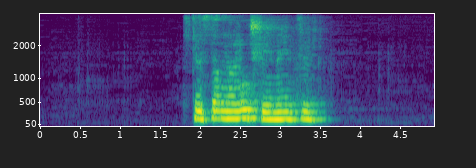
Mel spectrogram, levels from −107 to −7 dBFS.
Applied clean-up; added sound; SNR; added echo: neural mask model DeepFilterNet 3.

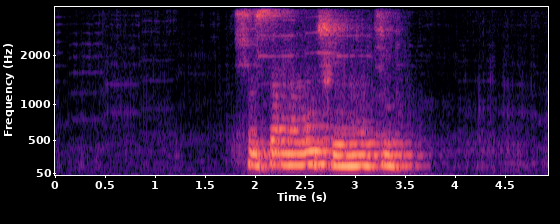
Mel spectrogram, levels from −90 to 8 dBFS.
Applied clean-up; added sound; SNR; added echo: neural separator model SepFormer DNS4.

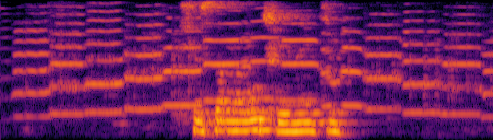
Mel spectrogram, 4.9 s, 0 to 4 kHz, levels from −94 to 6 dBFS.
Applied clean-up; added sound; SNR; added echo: classical method WPE with log-MMSE.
